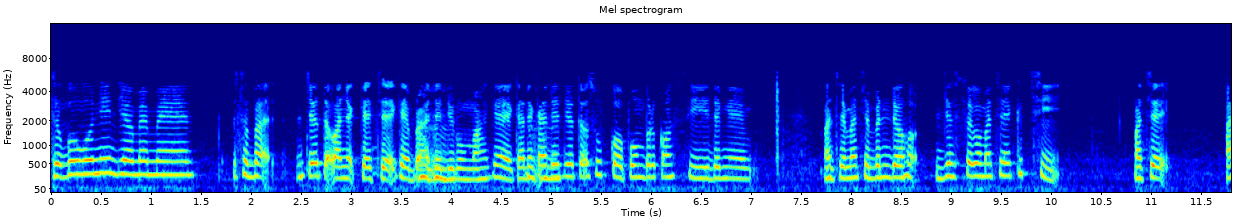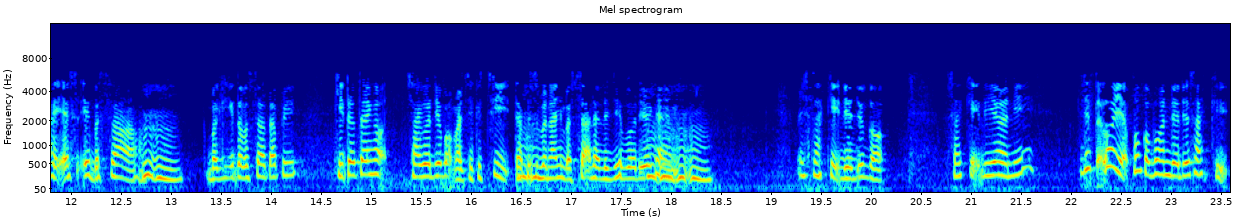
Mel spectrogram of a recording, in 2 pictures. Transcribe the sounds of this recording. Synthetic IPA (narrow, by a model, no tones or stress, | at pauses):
t̪uʔɡuɾunidiəmemɛ̃ | səbap̚ | diət̪ɔʔbaɲaʔkːət͡ʃɛʔ̪̚kajbəɾa̰ʔdadiɾumahkajkadakadadiət̪ɔʔsukɔpʊnbərkɔŋsidəŋɛn | mat͡ʃamːat͡ʃambəndɔhdiəsəɾɔmat͡ʃakət͡ʃiʔ | mat͡ʃɛ | ajɛsebəsar | baɡikit̪əbəsat̪apikit̪ət̪eŋɔʔt͡ʃaɾodiəbuaʔmat͡ʃakət͡ʃiʔt̪apisəbənarɲəbəsa̰rdadad͡ʒiwədiəkan | maasakɪt̪̚diəd͡ʒuɡaʔ | sakɪʔ̪̚diəni | diət̪a̰ʔɡojaʔpʊnkabaɔndiədiəsakɪ̰ʔ̪̚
